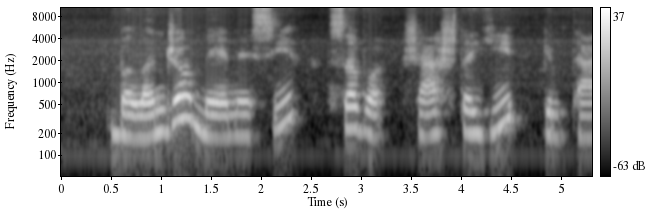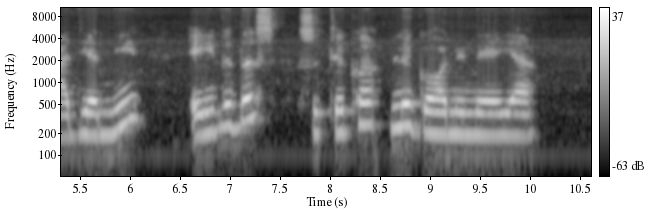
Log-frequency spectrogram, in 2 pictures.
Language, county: Lithuanian, Vilnius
